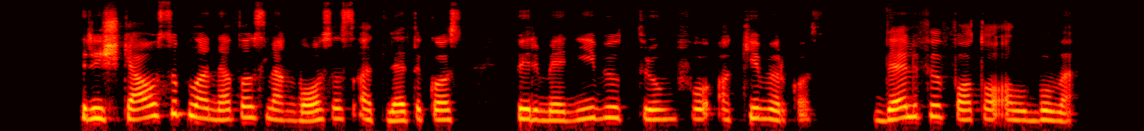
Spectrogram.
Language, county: Lithuanian, Kaunas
